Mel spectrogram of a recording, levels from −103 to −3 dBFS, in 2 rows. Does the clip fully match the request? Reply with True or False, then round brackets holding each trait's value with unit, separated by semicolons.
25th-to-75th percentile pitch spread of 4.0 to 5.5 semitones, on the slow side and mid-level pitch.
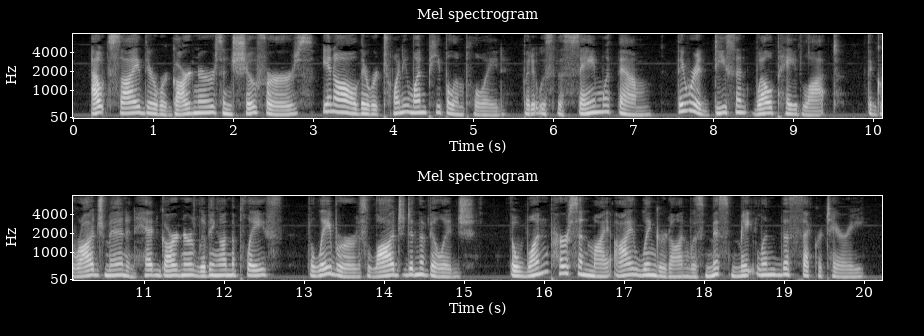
False (4.7 semitones; 160 wpm; 175 Hz)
